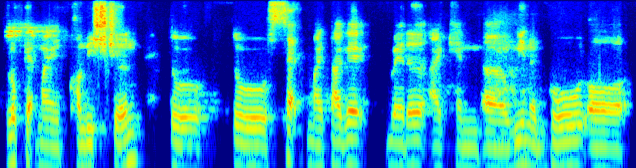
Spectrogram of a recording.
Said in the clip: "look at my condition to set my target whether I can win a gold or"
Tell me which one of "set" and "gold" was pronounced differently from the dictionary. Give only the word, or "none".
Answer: gold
